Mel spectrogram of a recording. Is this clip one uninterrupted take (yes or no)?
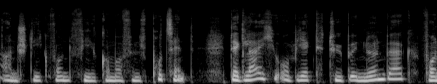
yes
